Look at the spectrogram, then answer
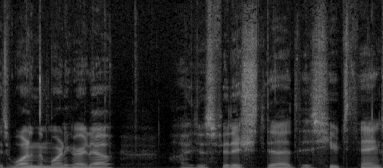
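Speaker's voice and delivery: talking quietly. At one in the morning, not wanting to wake anyone: talking quietly. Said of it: "Sorry if I'm talking quietly".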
